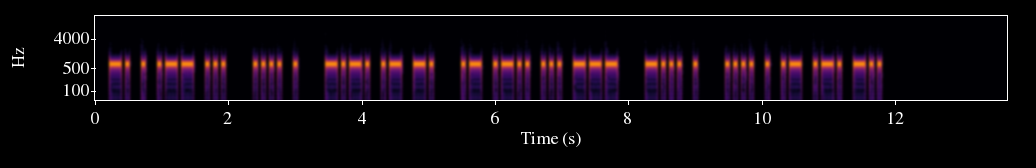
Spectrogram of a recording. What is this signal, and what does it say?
Morse code, heard as a keyed tone, about 20 wpm, 700 Hz. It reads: NEWS HE CAN ALSO BE HEARD
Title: Sets of 9 Words - 20wpm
